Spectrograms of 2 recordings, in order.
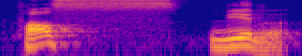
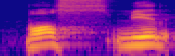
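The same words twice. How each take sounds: First: "Fasbir" with long hissed s straight into bir; careful model "Fasbir", no vowel after the s; correct flowing sad. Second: "Fasbir" said as "posbir"; mistaken po. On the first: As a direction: let the s run in the middle of "Fasbir". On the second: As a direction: turn the fa of "Fasbir" into a round po. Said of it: "bacanya po". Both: Shown as a demonstration.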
